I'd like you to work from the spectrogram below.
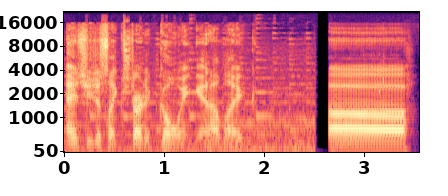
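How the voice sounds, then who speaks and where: This is a young man of Mexican-American background, casually chatting during a live game stream with faint music behind him. His mid-range voice is a bit bright and moves at a moderate pace. He wanders from thought to thought, saying "like" and "um" constantly and laughing frequently.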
